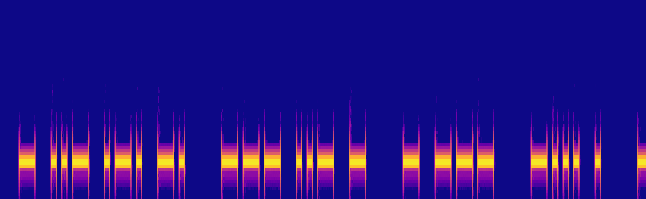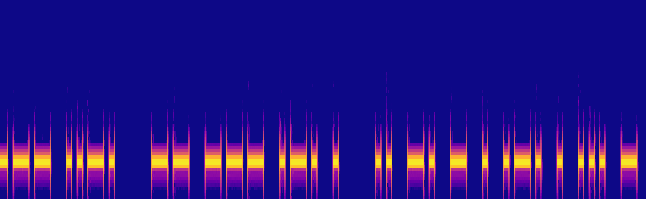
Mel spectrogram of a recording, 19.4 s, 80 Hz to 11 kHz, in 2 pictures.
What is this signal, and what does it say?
Morse code, heard as a keyed tone, about 15 wpm, 700 Hz. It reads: TURN OUT TO BE OF MORE INTEREST
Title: Sentences from Top 400 Words and Abbreviations 15wpm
